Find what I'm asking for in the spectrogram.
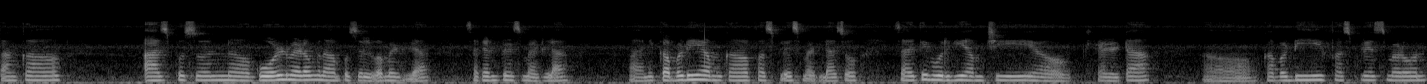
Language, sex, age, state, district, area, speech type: Goan Konkani, female, 30-45, Goa, Salcete, rural, spontaneous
